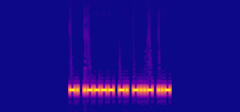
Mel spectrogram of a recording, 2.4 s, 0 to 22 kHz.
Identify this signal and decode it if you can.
Morse code, heard as a keyed tone, about 69 wpm, 700 Hz. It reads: N1NXU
